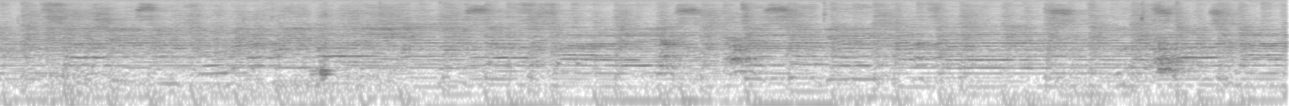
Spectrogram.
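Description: A dog barks a few times at spaced intervals, each short bark cutting through a dense, steady bed of music playing throughout.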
